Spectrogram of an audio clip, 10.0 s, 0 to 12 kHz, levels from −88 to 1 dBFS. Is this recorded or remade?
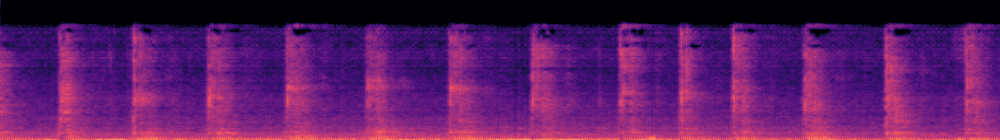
remade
